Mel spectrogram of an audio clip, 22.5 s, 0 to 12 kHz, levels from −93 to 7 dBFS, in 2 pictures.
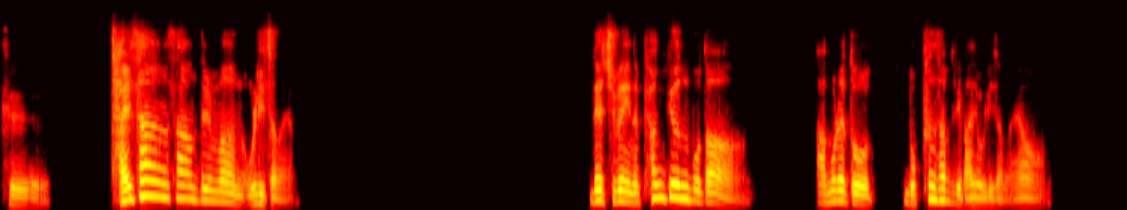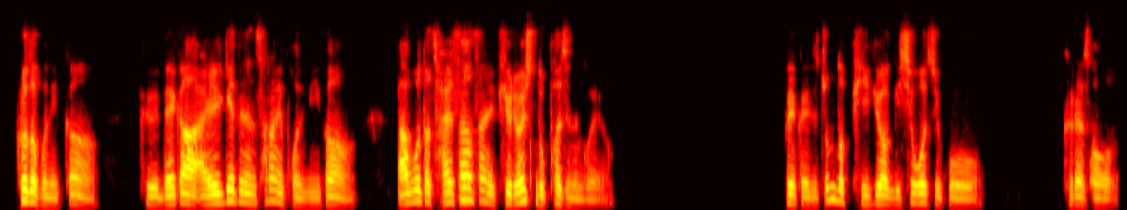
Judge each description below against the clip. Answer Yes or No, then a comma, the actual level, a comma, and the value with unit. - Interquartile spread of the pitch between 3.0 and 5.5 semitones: No, wide, 6.7 semitones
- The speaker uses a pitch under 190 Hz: Yes, medium, 140 Hz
